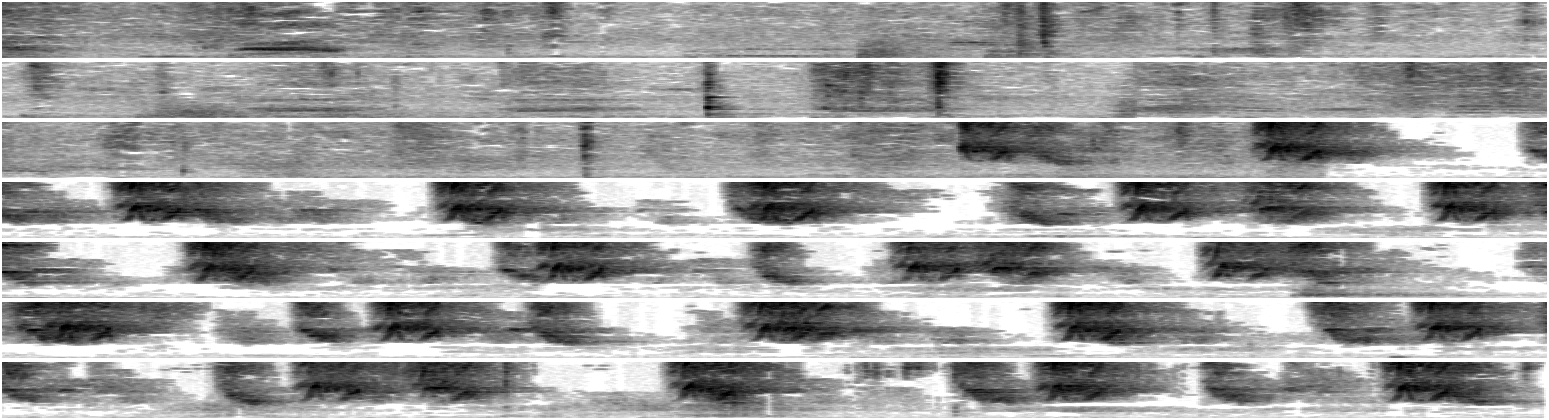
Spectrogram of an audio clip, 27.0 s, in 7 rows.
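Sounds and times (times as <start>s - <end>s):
small bird chirping: 10.2s - 27.0s.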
